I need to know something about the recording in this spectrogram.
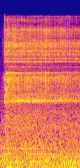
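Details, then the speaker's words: Car AC compressor magnetic clutch pulley: steady rough hissing whir with a thin high tone; worn pulley bearing. "Nah, bunyi kasar dulu itu misalkan seperti ini. Nah, kedengaran kan bunyinya?"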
